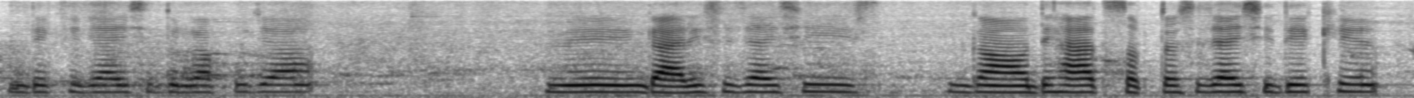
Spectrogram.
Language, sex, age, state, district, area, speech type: Maithili, female, 30-45, Bihar, Sitamarhi, rural, spontaneous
